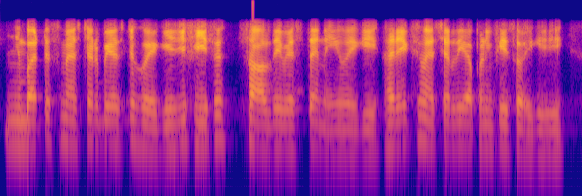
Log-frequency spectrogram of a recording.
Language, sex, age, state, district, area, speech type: Punjabi, male, 18-30, Punjab, Patiala, rural, conversation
